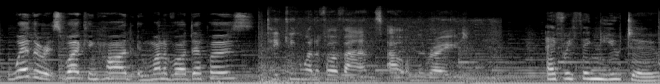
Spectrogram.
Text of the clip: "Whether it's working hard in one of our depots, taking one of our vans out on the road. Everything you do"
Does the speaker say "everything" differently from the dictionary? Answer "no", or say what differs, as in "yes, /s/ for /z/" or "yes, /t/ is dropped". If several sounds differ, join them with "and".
no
